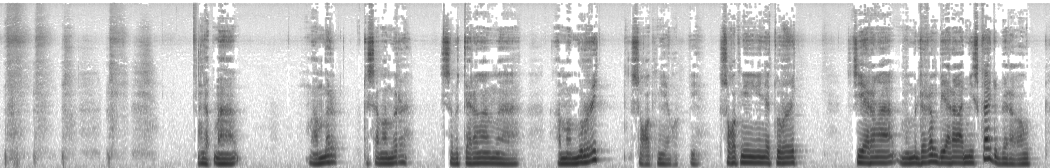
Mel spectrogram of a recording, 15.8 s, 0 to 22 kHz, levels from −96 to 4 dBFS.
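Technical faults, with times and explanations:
No technical faults can be heard in this speech clip.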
